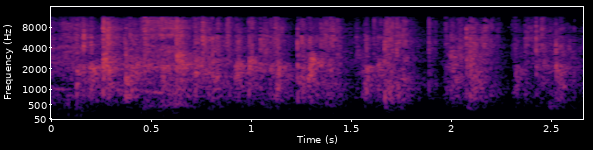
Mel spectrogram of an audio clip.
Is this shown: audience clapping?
yes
